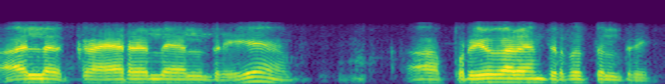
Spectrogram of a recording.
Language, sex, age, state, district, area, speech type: Kannada, male, 30-45, Karnataka, Belgaum, rural, conversation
